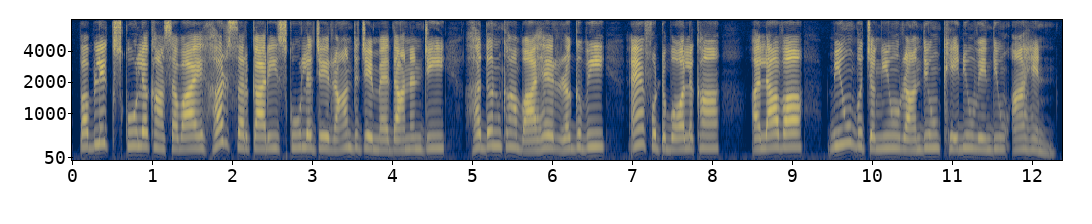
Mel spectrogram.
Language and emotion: Sindhi, neutral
